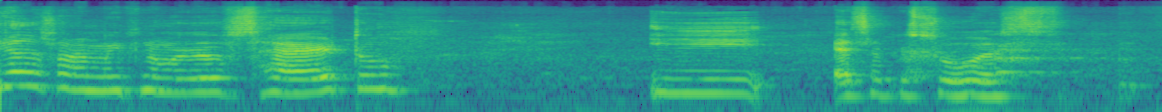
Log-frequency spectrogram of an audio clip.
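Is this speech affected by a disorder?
Yes: cerebral palsy; right hemiparesis with dystonia, oxygen lack after birth.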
